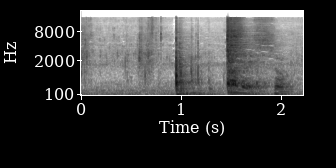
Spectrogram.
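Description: A utensil knocks once against a metal frying pan of pasta about a second in, with a brief scrape and a short murmur of voice after it.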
